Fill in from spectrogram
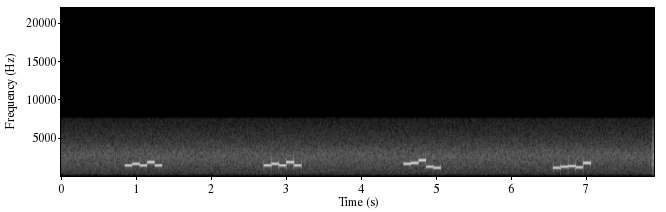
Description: Five-tone selective call (CCIR), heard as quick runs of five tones, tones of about 100 ms, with a squelch burst at the end. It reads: 57595 57595 78831 13428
